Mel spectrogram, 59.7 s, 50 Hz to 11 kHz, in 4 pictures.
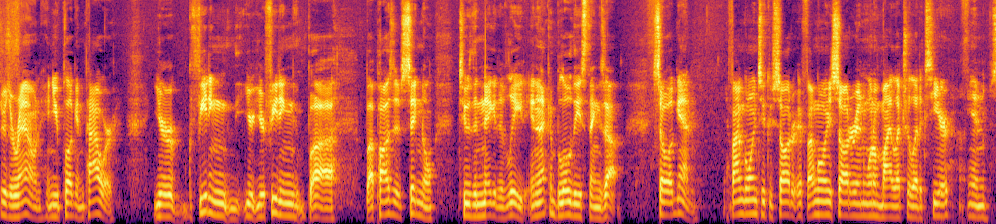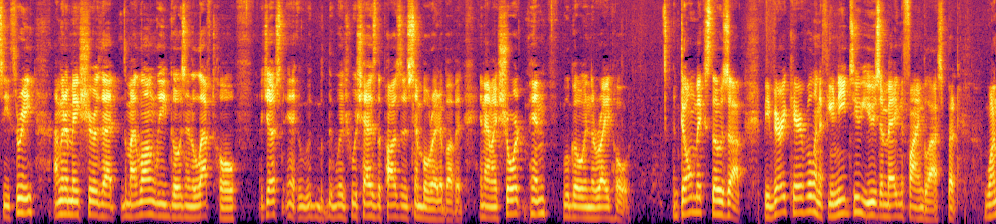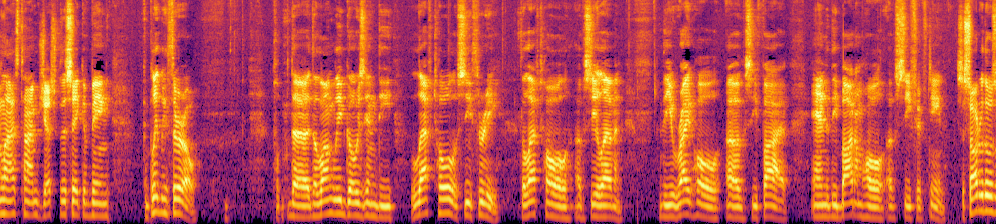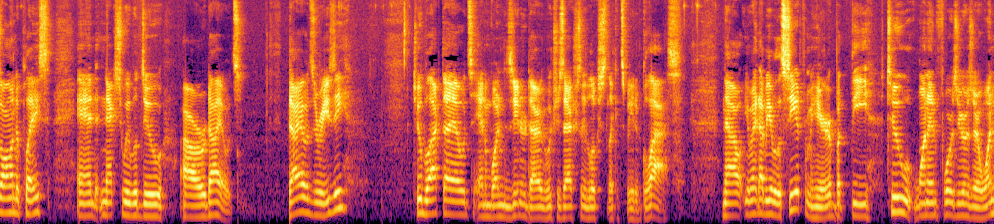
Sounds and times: Speech: 0.0s - 32.9s, 34.0s - 48.6s, 49.2s - 50.2s, 50.9s - 59.7s
Inside, small room: 0.0s - 59.7s.

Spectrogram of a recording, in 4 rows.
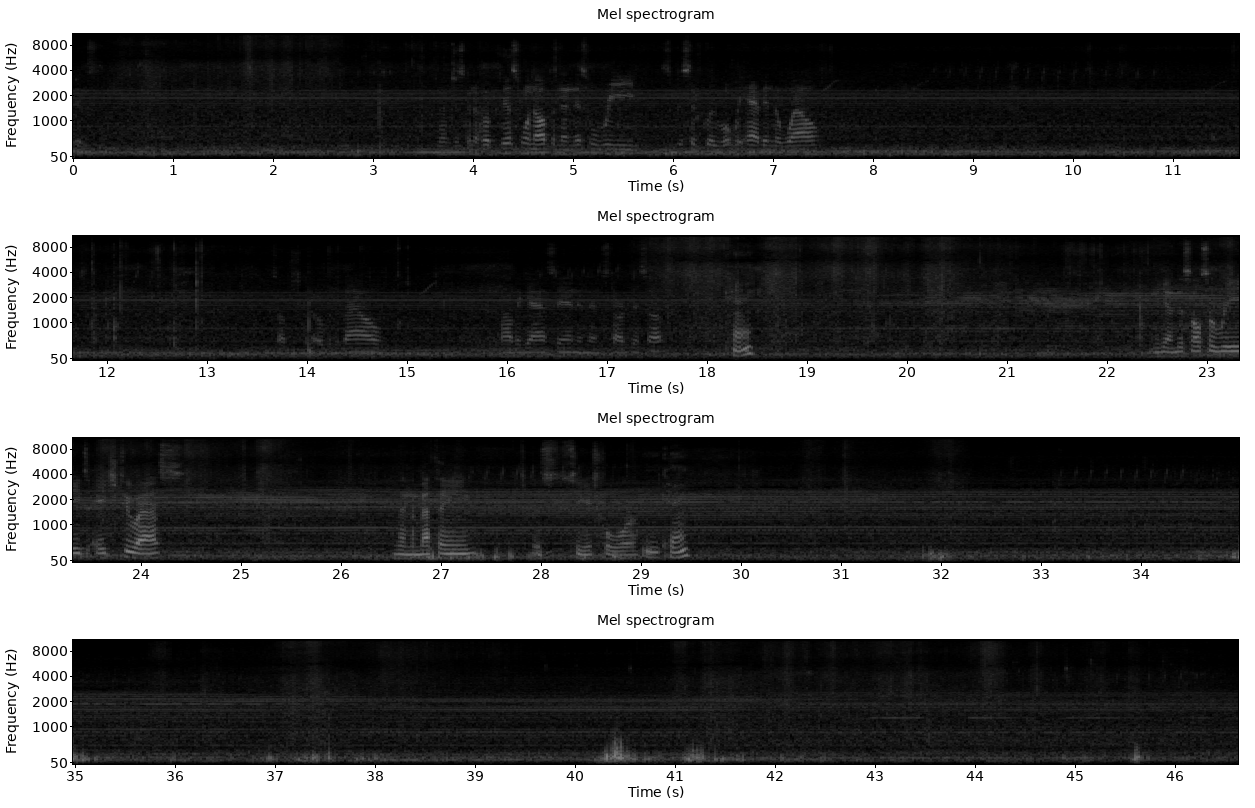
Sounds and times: Outside, rural or natural: 0.0s - 46.6s
Speech: 3.6s - 7.5s, 16.0s - 17.6s, 26.5s - 29.5s.

